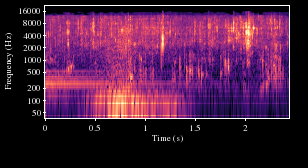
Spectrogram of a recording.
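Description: Quiet cartoon sound effects: scattered light clicks and rustles, with a held music note dying away in the first half-second.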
